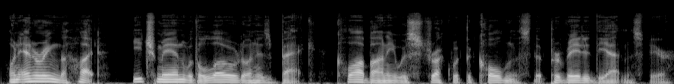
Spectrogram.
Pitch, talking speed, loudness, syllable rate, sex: 95 Hz, 195 wpm, -18 LUFS, 5.2 syllables/s, male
